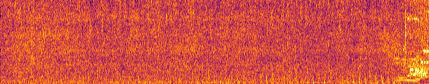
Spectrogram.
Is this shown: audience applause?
no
